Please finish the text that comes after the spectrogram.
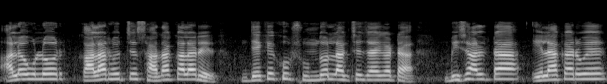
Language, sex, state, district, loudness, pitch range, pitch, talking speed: Bengali, male, Odisha, Malkangiri, -16 LUFS, 205-245 Hz, 235 Hz, 140 wpm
